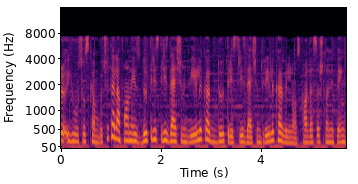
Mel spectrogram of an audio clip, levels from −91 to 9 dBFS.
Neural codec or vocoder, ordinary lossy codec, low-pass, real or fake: none; MP3, 64 kbps; 7.2 kHz; real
